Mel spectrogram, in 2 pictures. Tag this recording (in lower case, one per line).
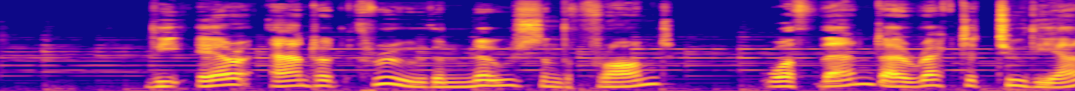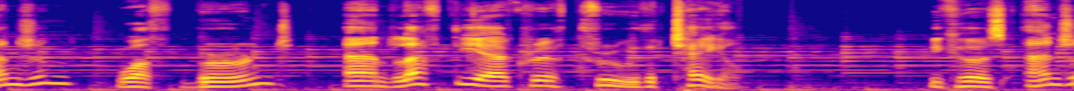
mandolin
music
speech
